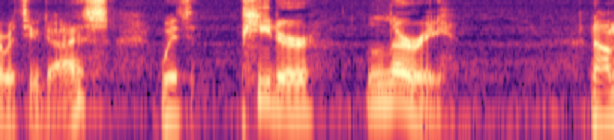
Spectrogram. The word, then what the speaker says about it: Lurie: himself what's up man lurie lurie lurie it's pronounced like murray i've been saying that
